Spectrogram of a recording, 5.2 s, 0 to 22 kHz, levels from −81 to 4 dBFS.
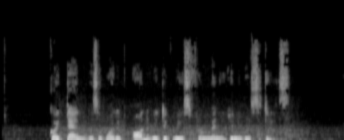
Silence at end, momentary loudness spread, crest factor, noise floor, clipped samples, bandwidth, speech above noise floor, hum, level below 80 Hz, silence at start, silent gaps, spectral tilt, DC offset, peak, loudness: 0.85 s; 10 LU; 18 dB; -60 dBFS; under 0.1%; 16 kHz; 41 dB; none; -64 dBFS; 0.75 s; none; -4.5 dB/octave; under 0.1%; -4 dBFS; -20 LUFS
